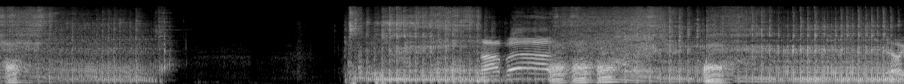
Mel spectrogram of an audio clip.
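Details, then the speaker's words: Poulan Pro two-stroke chainsaw, owned about 12 years, on 50:1 synthetic mix, cleaned up for a new season, bar oiling well. Revs up and down cleanly, a short pause, then strong crisp revs that pull up and drop back evenly: normal revving. "all right that seems to run pretty good"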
